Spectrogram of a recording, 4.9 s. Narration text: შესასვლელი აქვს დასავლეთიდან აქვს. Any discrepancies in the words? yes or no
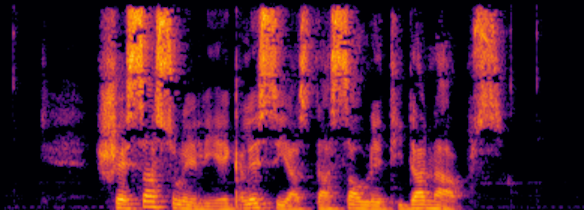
yes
